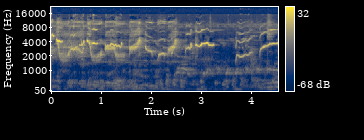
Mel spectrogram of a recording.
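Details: Young oriental magpie-robin learning to sing, in the twittering practice style called ngiriwik: a rambling run of varied high whistled and warbled notes, some sliding up and down, with a soft low murmur beneath.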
